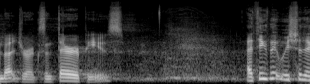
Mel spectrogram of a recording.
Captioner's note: audience laughing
